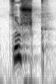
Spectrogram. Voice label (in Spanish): Mixe, Mujer; verde; colores; INALI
